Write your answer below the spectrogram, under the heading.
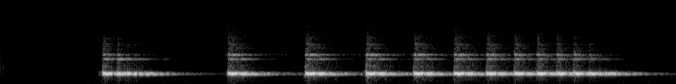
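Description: A struck wooden percussion instrument with a single ringing pitch. It plays about a dozen strokes that start slow and speed up into a quick roll, the last one fading out near the end.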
